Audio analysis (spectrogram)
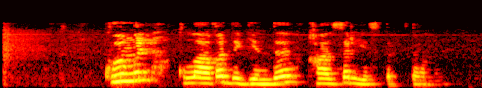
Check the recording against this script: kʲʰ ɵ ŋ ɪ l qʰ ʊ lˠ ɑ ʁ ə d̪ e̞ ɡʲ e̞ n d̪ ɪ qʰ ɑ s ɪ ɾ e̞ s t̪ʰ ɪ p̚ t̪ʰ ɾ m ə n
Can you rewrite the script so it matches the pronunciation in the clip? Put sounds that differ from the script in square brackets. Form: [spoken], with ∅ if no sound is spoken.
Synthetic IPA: kʲʰ ɵ ŋ ɪ l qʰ ʊ lˠ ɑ ʁ ə d̪ e̞ ɡʲ e̞ n d̪ ɪ qʰ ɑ [z] ɪ ɾ e̞ s [t̪] ɪ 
